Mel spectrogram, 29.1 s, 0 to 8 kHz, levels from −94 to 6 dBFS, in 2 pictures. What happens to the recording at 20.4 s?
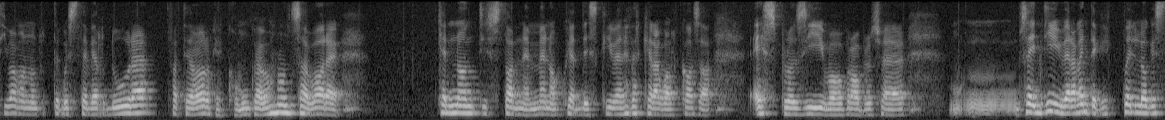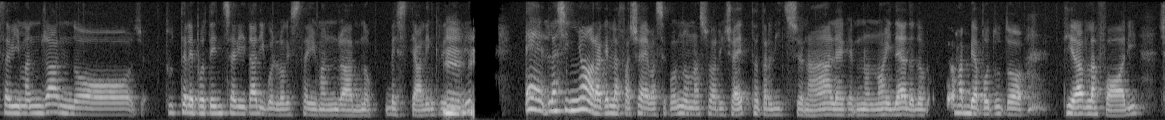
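At 20.42 to 20.53 s there is an echo leak: the far end's echo canceller likely failed to remove its loudspeaker's sound from its microphone, so a copy of the speech returns about 312 ms late, roughly 10 dB below the direct speech, as a brief scrap. Overlapping it, from 20.49 to 20.63 s, comes speech suppressed in double talk: with both sides active, the canceller likely mistook the talker for echo and pulled everything down, so over about 150 ms the speech drops by as much as around 40 dB at its deepest.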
